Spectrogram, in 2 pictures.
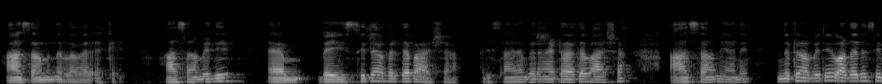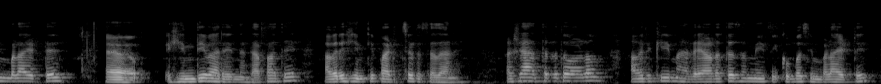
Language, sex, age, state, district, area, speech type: Malayalam, male, 18-30, Kerala, Kozhikode, rural, spontaneous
